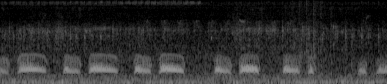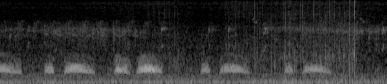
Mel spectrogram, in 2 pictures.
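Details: Spotted dove cooing, used as a lure bird for trapping: short low hooting coos, about two per second in uneven bursts with brief pauses, over a steady hiss and faint high background notes.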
